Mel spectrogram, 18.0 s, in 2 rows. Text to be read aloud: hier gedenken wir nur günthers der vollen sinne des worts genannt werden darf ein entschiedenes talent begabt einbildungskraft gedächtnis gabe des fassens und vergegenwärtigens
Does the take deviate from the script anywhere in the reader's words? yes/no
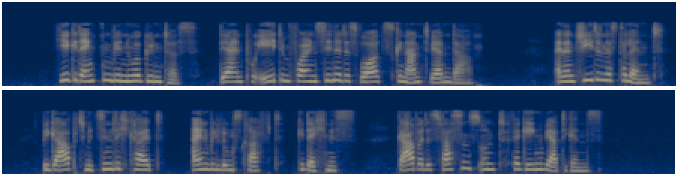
yes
